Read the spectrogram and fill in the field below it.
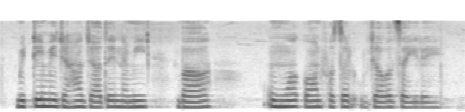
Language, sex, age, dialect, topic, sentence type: Bhojpuri, female, 25-30, Southern / Standard, agriculture, question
